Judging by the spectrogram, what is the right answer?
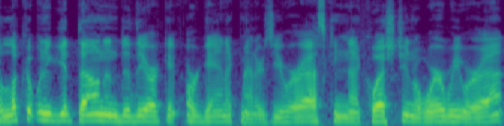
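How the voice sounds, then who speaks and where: A man with an Upper Midwest accent speaks at a fairly quick pace. His tone is dark and mellow. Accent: Upper Midwest American. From US Midwest (northwest Minnesota). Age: 60s. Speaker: farmer and agronomist. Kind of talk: presentation.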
